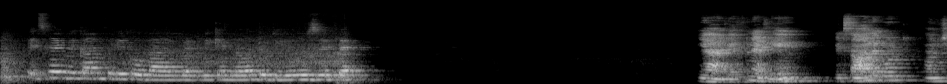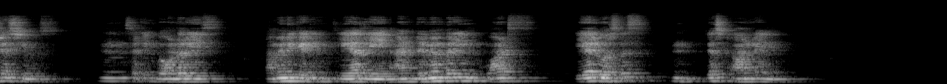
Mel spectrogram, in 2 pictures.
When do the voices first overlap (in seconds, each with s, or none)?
none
